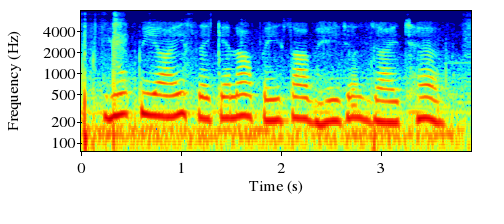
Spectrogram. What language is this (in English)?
Maithili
